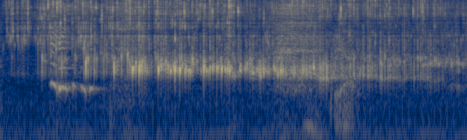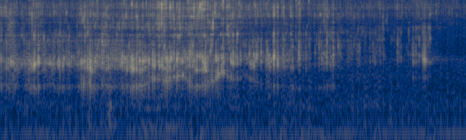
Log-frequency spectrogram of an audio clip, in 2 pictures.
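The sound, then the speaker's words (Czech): Tea pours steadily into a Green Party mug, a continuous liquid stream with a rising, bubbling pitch as the cup fills, lasting around ten seconds before trailing off. “Následuje zvuk na levání čaje.”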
